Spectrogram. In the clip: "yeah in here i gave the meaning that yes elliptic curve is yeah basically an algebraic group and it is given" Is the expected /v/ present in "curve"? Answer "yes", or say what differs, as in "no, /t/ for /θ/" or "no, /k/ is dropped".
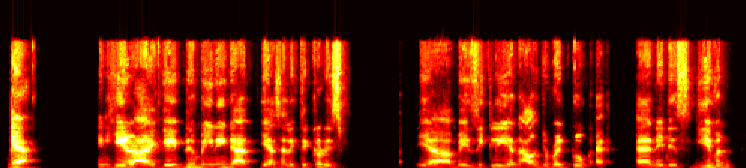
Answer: no, /v/ is dropped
